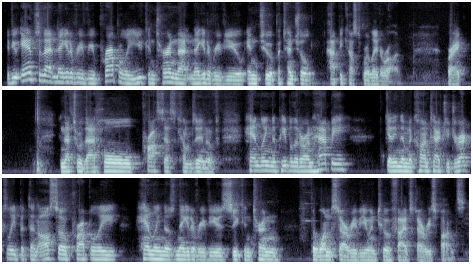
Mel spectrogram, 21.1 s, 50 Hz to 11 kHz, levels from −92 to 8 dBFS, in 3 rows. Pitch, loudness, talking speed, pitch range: 125 Hz, -14 LUFS, 180 wpm, 115-135 Hz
